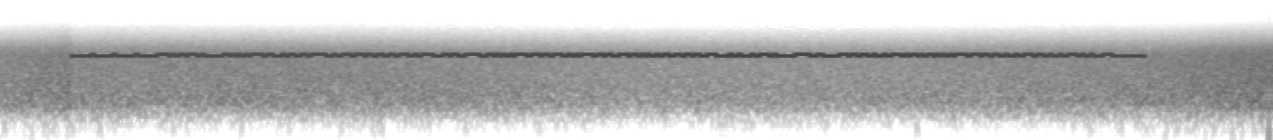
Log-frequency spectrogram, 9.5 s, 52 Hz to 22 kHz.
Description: RTTY (45.45 baud, 170 Hz shift), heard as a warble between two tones, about 2000 Hz centre, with radio static. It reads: RECITA INOLTRE NEL FILM-TV PADRE PAPA.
